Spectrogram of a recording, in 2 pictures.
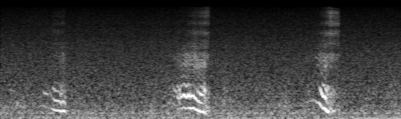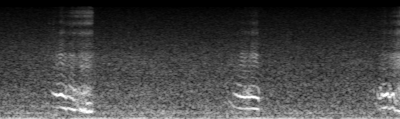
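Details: Pet rabbit snoring in its sleep with its eyes open, a 'poo-poo, boo-boo' sound. Six short squeaky nasal notes, each a falling whine with a breathy hiss, come roughly every second and a half in a quiet room.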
